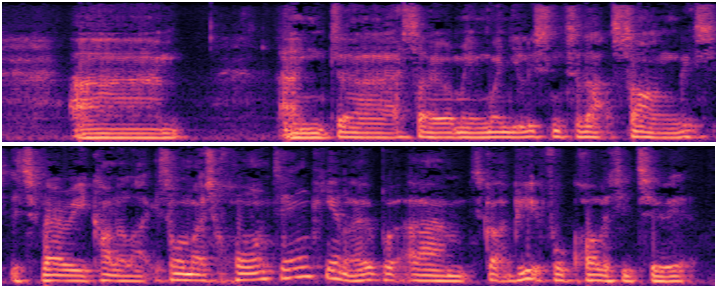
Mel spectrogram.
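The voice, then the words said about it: Charming non-American accent. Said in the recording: “your accent is just so charming”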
